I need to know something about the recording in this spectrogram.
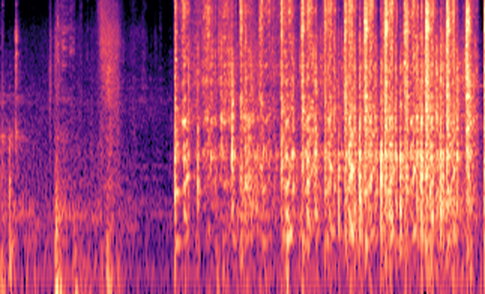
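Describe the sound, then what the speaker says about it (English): Sugar being whisked into milk powder in a bowl, a fast, steady scraping and clinking rhythm that starts abruptly after quiet, close and fairly loud, growing busier toward the end. "Whisk that in and get it smooth"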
